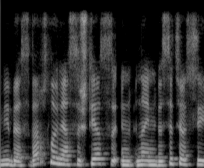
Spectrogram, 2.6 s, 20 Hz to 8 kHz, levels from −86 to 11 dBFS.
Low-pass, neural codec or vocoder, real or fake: 7.2 kHz; autoencoder, 48 kHz, 128 numbers a frame, DAC-VAE, trained on Japanese speech; fake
